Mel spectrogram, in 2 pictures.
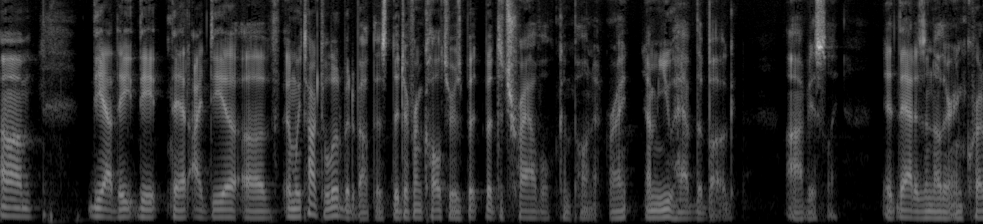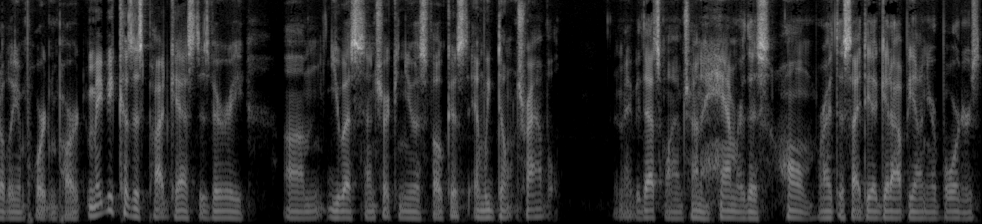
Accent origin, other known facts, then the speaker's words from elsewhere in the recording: Detroit, Michigan, United States; Growing up in Detroit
